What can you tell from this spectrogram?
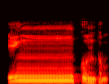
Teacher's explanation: നൂനിനെ അവ്യക്തമാക്കി ഉച്ചരിച്ചുകൊണ്ട് മണിക്കണം. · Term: ഇഖ്ഫ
